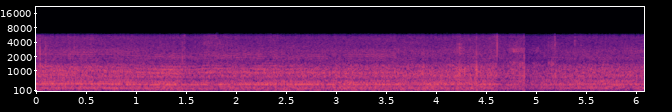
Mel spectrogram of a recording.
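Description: A honeybee swarm buzzing steadily as its cluster is shaken off a branch into a wooden hive box, with a few light knocks near the end.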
